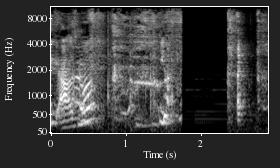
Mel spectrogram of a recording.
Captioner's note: laughs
